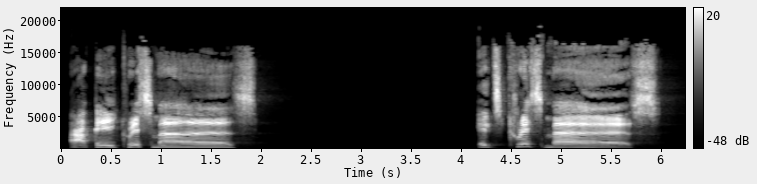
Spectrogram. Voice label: Single Cute elf saying ‘Happy Christmas’ and ‘It's Christmas’; Cartoon Voices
